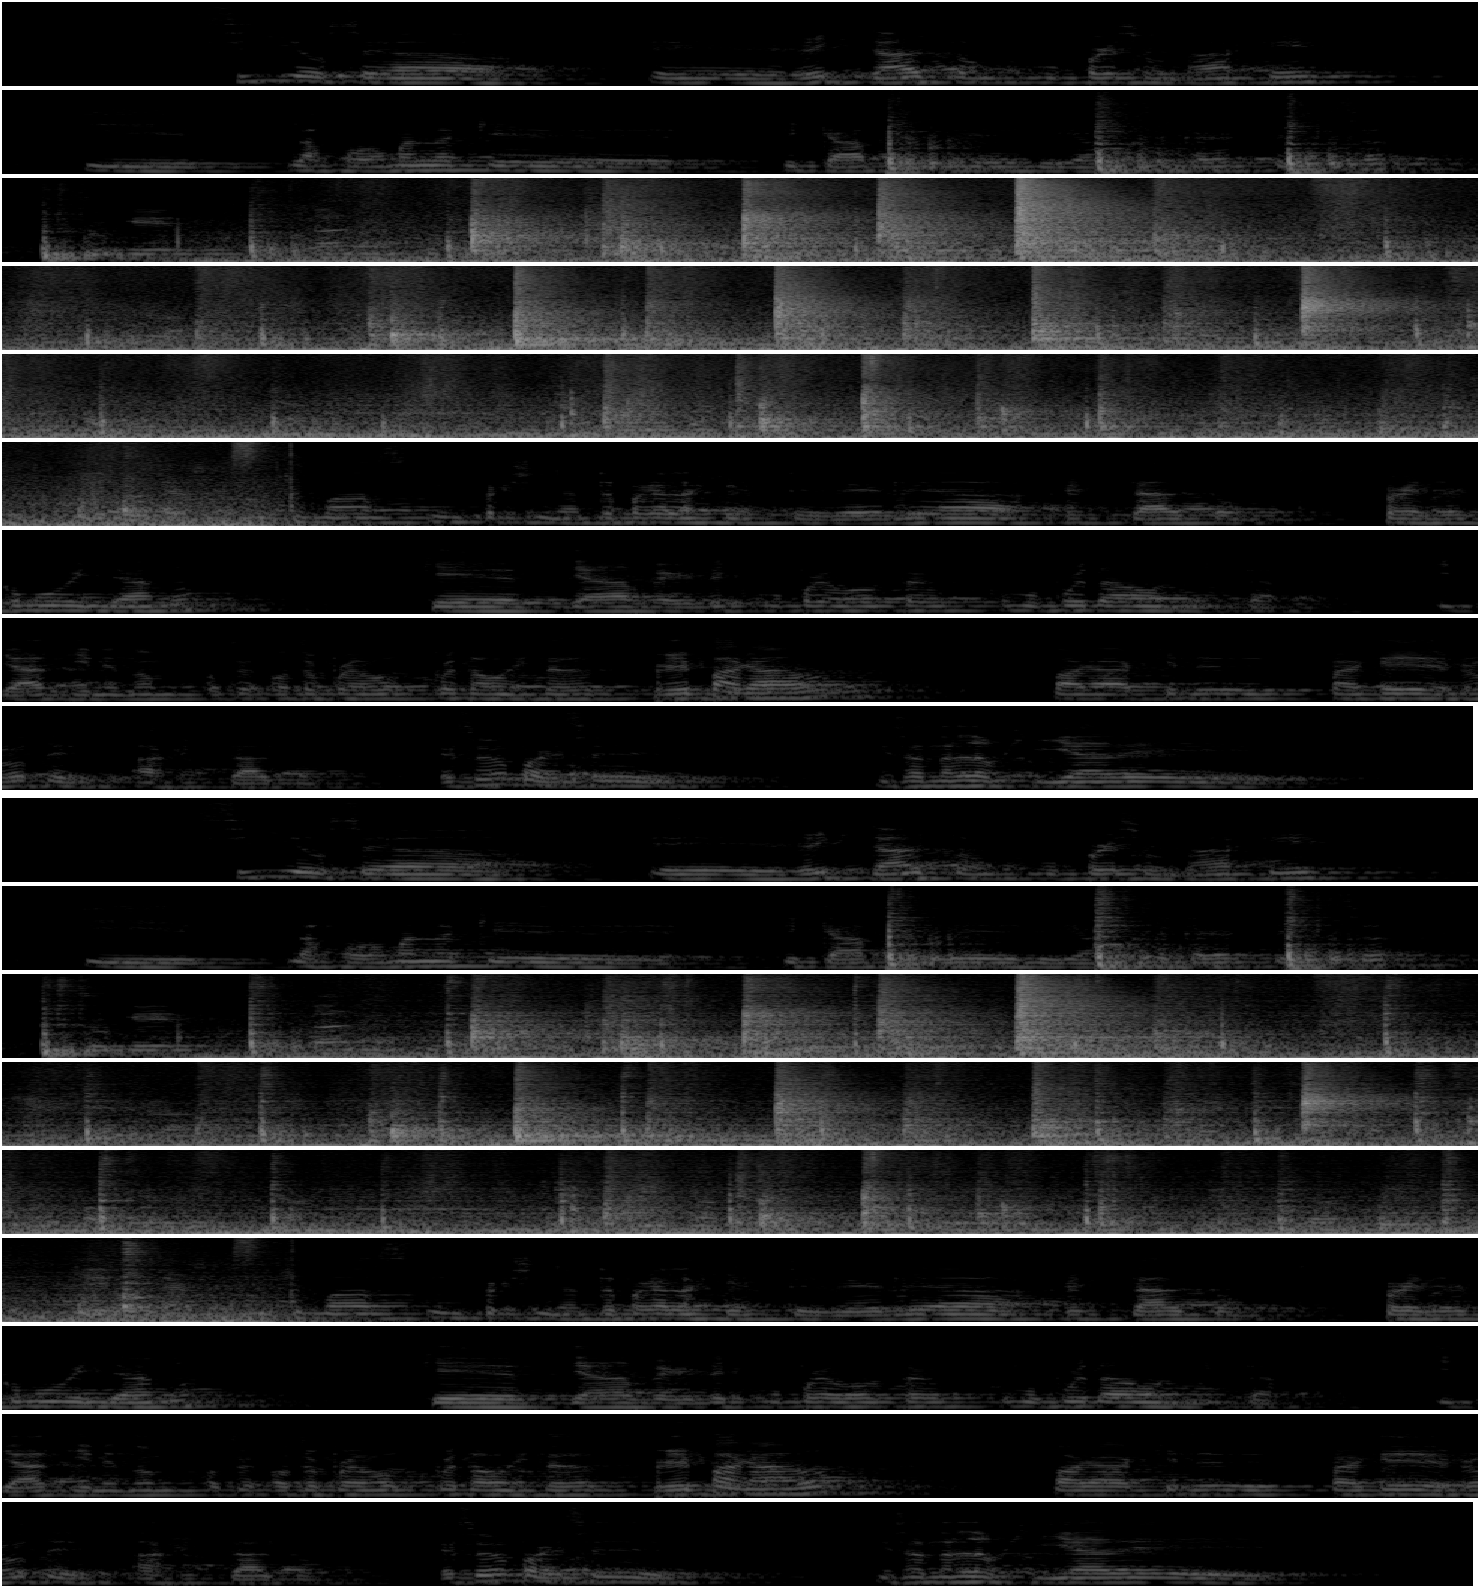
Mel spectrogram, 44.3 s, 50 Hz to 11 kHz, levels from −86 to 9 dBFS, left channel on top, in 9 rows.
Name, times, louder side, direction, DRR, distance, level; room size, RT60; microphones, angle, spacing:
voice 1, 0.6-1.7 2.2-4.4 5.2-5.6 5.9-7.2 7.6-10.4 10.7-11.9 12.5-14.0 14.5-16.4 16.7-17.7 18.2-20.9 21.4-22.2 22.7-23.3 23.6-24.2 24.8-28.8 29.2-30.2 30.9-33.8 34.4-37.2 37.9-40.4 40.8-41.6 42.3-43.6, equal, 10° left, 2 dB, 2.6 m, -58 dB
sound 1, 7.9-8.1 8.6-8.8 9.2-9.4 10.0-10.2 10.7-10.9 11.3-11.5 12.0-12.3 12.7-12.9 13.4-13.6 13.9-14.2 14.4-14.6 15.0-15.2 15.6-15.8 16.2-16.4 16.8-17.0 17.5-17.7 18.4-18.6 18.9-19.1 19.5-19.7 20.0-20.2 20.6-21.1 21.5-21.7 22.1-22.3 22.7-22.9 23.3-23.5 23.9-24.1 24.5-24.7 25.0-25.3, right 2 dB, 30° right, 1.6 m, -48 dB
sound 2, 10.3-25.6, left 3 dB, 30° left, 0.9 m, -40 dB
sound 3, 19.5-24.0, left 1 dB, 75° left, 3.1 m, -61 dB
25.0 x 24.5 x 6.8 m, 0.91 s
head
